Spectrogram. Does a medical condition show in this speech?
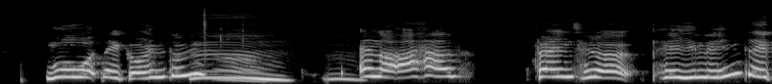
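Yes: cerebral palsy, diplegia; spastic diplegia, both legs, hands mildly, Botox from diagnosis, cast once age seven, no surgery; teenager, walks without wheelchair, possible NDIS scooter, knee pain from misalignment, medication, types on computer; speech a bit odd, had speech therapy.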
